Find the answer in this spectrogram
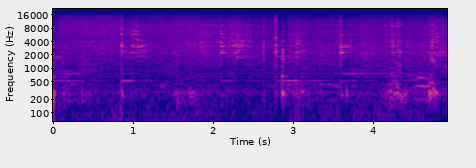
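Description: Onions, carrots, green chillies and whole spices sizzling as they fry in Dalda in a large metal pot, while a flat metal spatula stirs them, scraping and knocking against the pot now and then.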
